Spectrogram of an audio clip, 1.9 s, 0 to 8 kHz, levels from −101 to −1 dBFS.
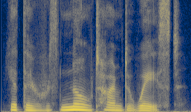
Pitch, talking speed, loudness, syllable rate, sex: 170 Hz, 220 wpm, -18 LUFS, 5.1 syllables/s, female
